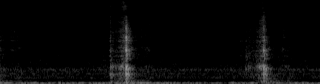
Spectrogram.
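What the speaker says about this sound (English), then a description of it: "this is how I'm cutting my Irish potato" A knife cutting through an Irish potato on a board, two crisp, close chops spaced over a second apart against a quiet kitchen background.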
